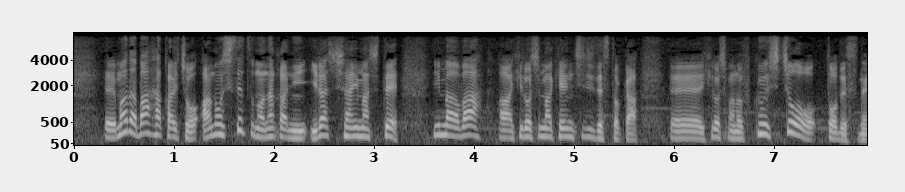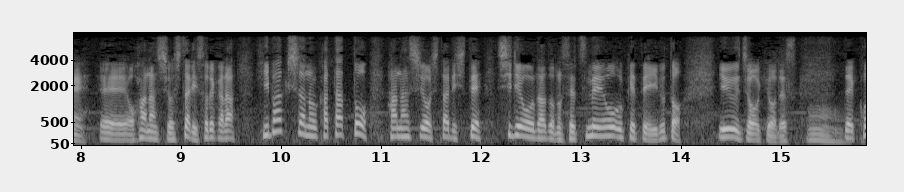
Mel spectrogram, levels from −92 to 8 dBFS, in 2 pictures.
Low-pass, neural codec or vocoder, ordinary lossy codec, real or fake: 7.2 kHz; none; none; real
